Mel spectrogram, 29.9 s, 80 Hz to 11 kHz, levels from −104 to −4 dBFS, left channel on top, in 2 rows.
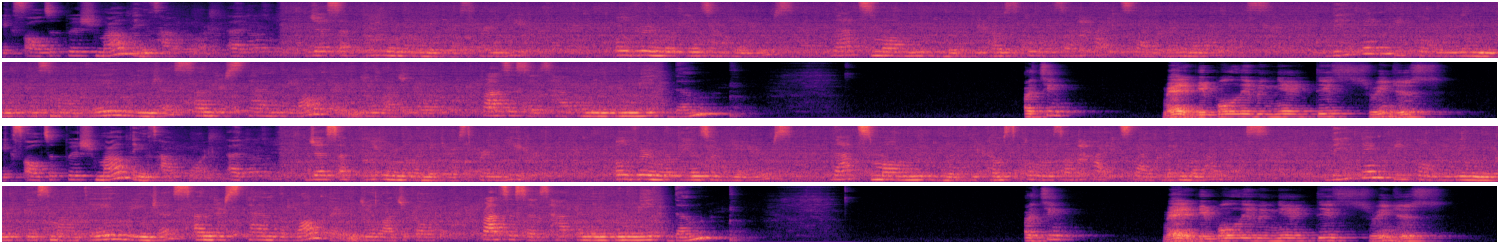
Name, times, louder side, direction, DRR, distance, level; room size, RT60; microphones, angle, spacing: voice 1, 0.0-2.4 2.7-5.4 6.1-7.9 8.3-12.7 13.2-22.3 22.9-23.2, right 3 dB, 40° right, 3 dB, 0.4 m, -35 dB
sound 1, 1.2-16.0, right 2 dB, 90° right, 0.9 m, -50 dB
sound 2, 2.8-21.6, right 1 dB, 65° right, 0.8 m, -43 dB
voice 2, 25.2-25.6 26.6-29.3, left 3 dB, 60° left, -3 dB, 0.5 m, -33 dB
2.4 x 2.1 x 3.1 m, 0.68 s
head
